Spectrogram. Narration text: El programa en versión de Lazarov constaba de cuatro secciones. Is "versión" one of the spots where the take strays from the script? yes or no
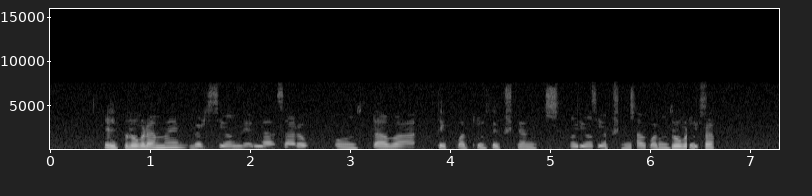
no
